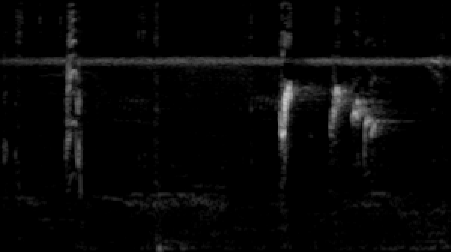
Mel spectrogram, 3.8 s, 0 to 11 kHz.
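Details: Wild-caught red-whiskered bulbul from Hoa Binh, contest singing on 30 May 2023, gives a sharp note, then a quick run of three slurred, bubbly whistled notes after a pause, with a steady high hum behind.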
